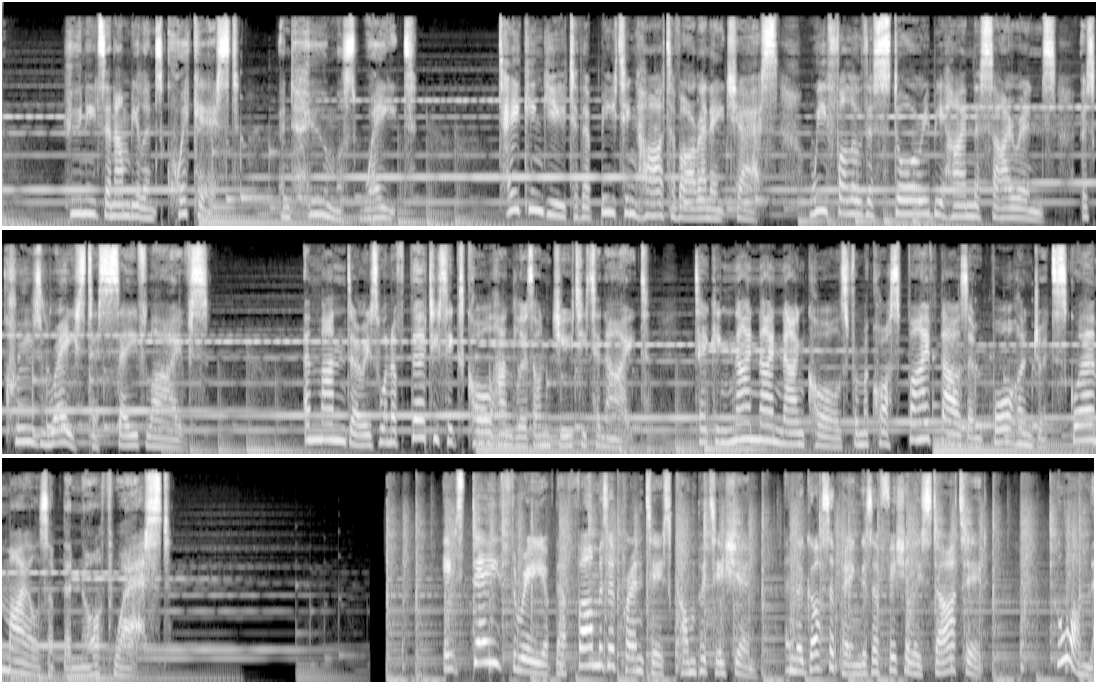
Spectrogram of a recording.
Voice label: TV DOCUMENTARY, Northern/Manchester/Lancashire British Female Voiceover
